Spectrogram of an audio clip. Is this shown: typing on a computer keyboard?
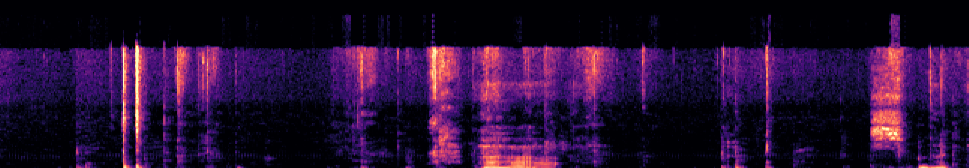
yes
